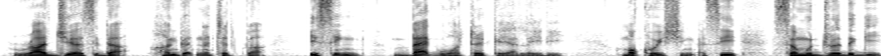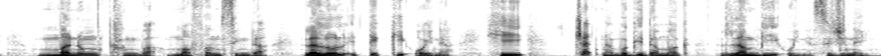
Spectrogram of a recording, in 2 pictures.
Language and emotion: Manipuri, neutral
